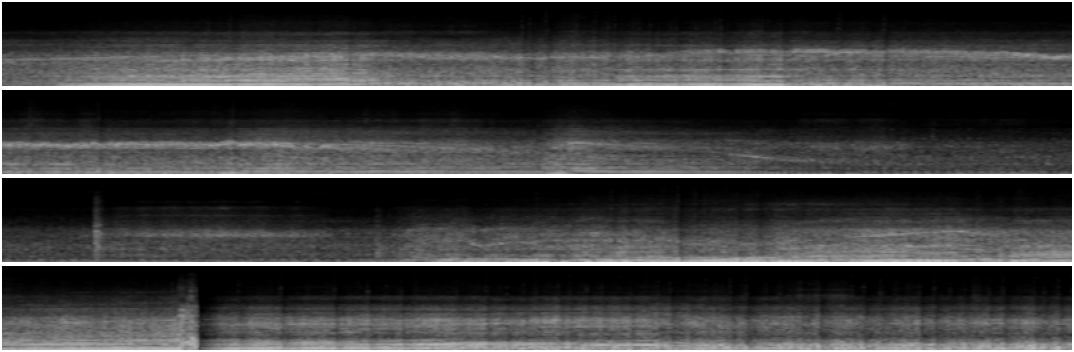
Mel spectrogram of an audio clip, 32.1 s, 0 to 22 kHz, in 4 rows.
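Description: Honda CG 150 Fan's single-cylinder four-stroke engine pulling through the gears, its pitch rising in repeated climbs. It drops to a quieter stretch at low revs in the middle, then revs up and climbs again, with one sharp click about three-quarters of the way through.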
